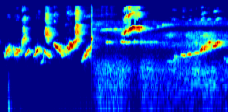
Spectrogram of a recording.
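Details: White-rumped shama morning fighting song: quick chirping whistles at the start, then a sharp click and a broadband rushing noise under faint high whistles.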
